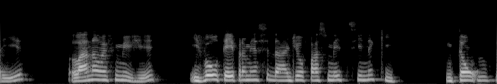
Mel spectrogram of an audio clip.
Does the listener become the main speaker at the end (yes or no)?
no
